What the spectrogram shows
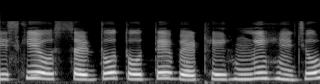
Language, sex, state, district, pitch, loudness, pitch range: Hindi, female, Bihar, Patna, 245 Hz, -13 LUFS, 235-275 Hz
